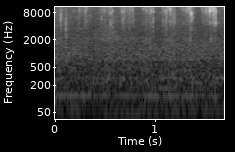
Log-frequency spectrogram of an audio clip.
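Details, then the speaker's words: 1969 Triumph Daytona T100R plain rear wheel hub bearing, just removed and turned by hand: faint dry, scratchy, gritty patter from grit and hardened grease. "don't know if you can hear that it's like nuts on Cotton full of grit and all grease has gone hard"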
